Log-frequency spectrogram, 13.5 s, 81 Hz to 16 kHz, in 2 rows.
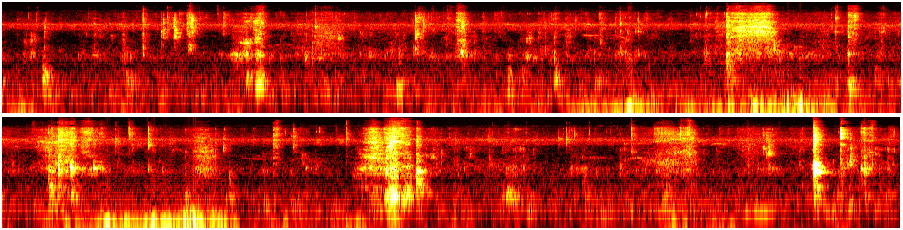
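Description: People eating buckwheat dhido and curry: chewing and small mouth clicks and smacks, with three louder noisy bursts between about 5 and 10 seconds in.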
